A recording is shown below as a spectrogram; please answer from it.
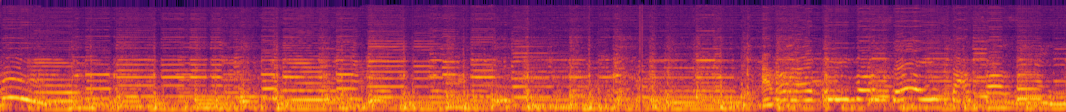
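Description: A live band playing an instrumental passage led by electric guitars, with held and bending guitar notes over a steady bass and drum backing.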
